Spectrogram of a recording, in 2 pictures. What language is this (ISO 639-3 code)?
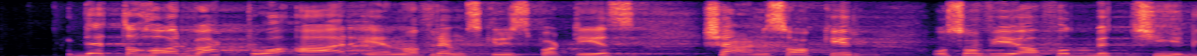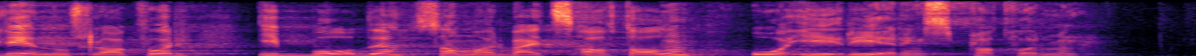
nor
